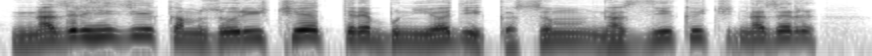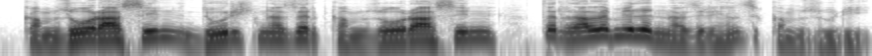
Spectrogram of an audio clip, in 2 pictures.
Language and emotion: Kashmiri, neutral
